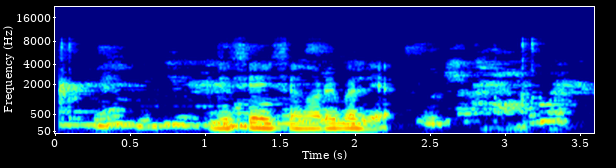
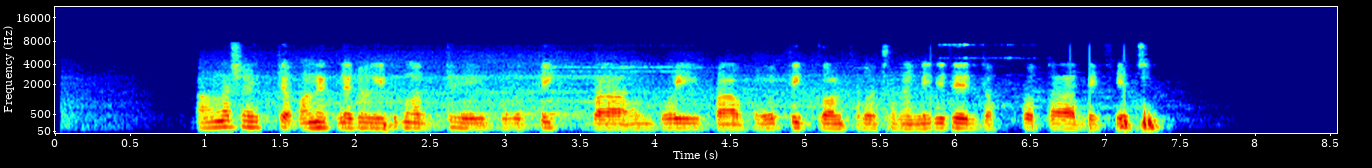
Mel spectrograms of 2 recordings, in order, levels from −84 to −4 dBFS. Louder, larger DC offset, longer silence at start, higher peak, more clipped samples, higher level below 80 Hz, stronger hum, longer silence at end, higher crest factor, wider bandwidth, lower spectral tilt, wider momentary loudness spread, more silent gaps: second, -33 LUFS vs -20 LUFS; neither; second, 0 s vs 0.95 s; second, -16 dBFS vs -2 dBFS; neither; second, -72 dBFS vs -58 dBFS; neither; second, 0.05 s vs 1.2 s; about the same, 18 dB vs 20 dB; first, 9 kHz vs 7.8 kHz; about the same, -7.5 dB/octave vs -8 dB/octave; first, 15 LU vs 6 LU; neither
